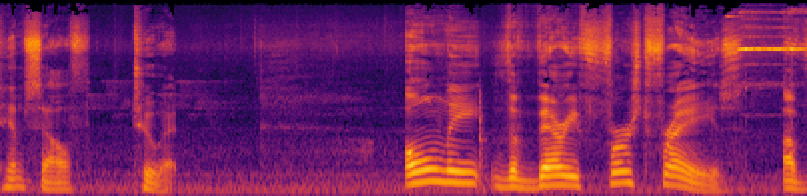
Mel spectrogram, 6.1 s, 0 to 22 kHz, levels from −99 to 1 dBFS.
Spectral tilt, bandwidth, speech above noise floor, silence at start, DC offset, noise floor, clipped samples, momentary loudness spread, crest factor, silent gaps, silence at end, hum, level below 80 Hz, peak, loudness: -2.5 dB/octave; over 20 kHz; 30 dB; 0 s; under 0.1%; -49 dBFS; under 0.1%; 15 LU; 18 dB; none; 0 s; none; -52 dBFS; -2 dBFS; -17 LUFS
